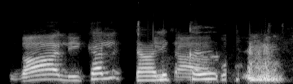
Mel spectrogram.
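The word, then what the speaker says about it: ذلك الكتاب: And the pronunciation is Zalikal Kitabu.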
